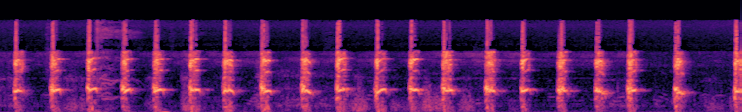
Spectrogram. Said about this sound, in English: Amazing performance by Sophie. And how many total barks do we have for Sophie?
